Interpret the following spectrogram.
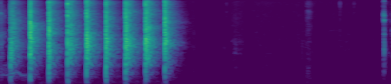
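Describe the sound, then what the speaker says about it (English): A single person clapping about eight times in a quick, even rhythm, close and sharp, then abrupt silence apart from one faint click near the end. "Thank you for the applause."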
